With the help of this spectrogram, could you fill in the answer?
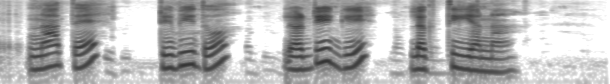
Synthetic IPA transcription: nat̪e | ʈibid̪ɔ | ləɖiɡi | ləɡt̪ijəna

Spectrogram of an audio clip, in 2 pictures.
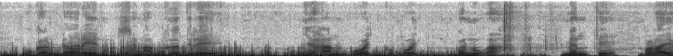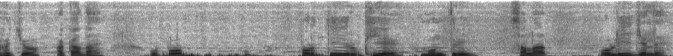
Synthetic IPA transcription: uɡaɳɖaɾɛnsənapʰəd̪ɾɛ | d͡ʒaɦanɡɔc̚kɔpɔc̚bənuʔamɛnt̪ɛbaɽajɦɔt͡ʃɔakad̪aj | upɔ | pɔɾt̪iɾukʰijəmɔnt̪ɾi | salat̪̚ɔlid͡ʒɛlɛ

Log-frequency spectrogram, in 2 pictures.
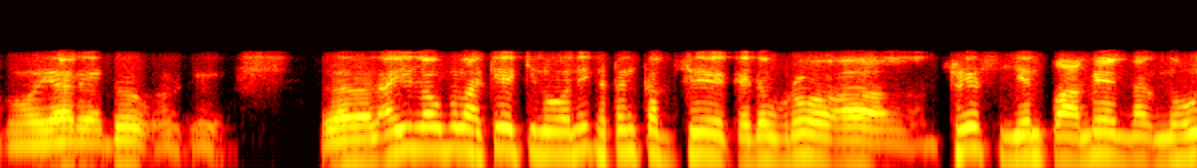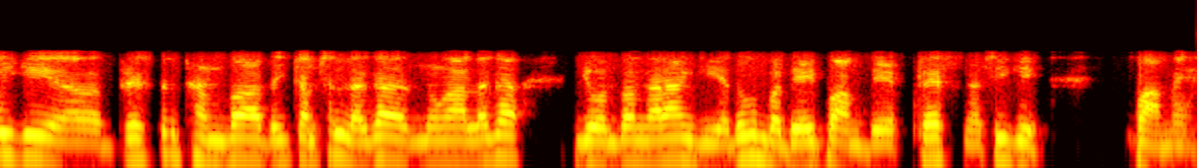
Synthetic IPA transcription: hojaɾeɐdɔ | ɐjlawbɐlakːekiloɐnikʰɐtɐŋkɐp̚sekɐjdawbɾɔ | pʰɾesjenpamenohojɡipʰɾestɐtʰɐmbɐːdɐɡikɐmsʰɐlːɐɡɐnɔŋalɐɡɐ | jonbɐŋɐɾaŋɡiɐdɔɡumbɐdeɐjpamdepʰɾesnɐsiɡi | pame

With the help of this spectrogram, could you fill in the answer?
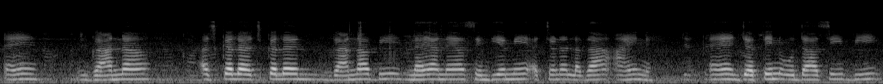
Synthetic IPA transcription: ɛ̃ː | ɡaːna | ɐd͡ʑkəlɐd͡ʑkəlɡaːnabɪnɐjanɐjasɪ̃nd̪ʱiəmẽʔɐ̰t͡ɕəɽ̃̆lɐɠaʔaːɦɪnɪ̆ | ɛ̃ːd͡ʑɐt̪ɪnʊd̪ʱaːsibɪ

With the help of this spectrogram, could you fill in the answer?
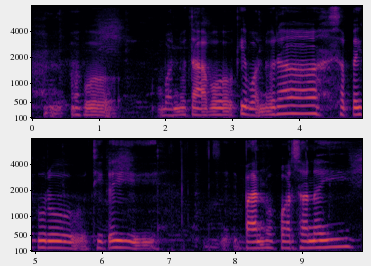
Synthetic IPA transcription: ʌbʌ̰ | bʱʌnːut̪ʌʌ̰bʌkebʱʌ̰nːuɾʌ | sʌbːʌjkuɾotʰikʌj | banːupʌrt͡sʰʌnʌj

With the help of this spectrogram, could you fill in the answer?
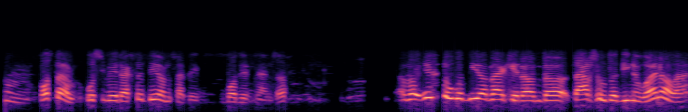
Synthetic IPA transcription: ɦʌkʌst̪oɦaɾukokosilajɾak̚ʰt͡sʰʌt̪ejʌnusat̪ʌj | bʌd͡zeʈ̚d͡zant͡sʰʌ | ʌbʌekʈʌwkʌd̪iʌrakʰeɾʌːnt̪ʌt͡sarsʌwt̪ʌd̪inubʱʌenʌːba

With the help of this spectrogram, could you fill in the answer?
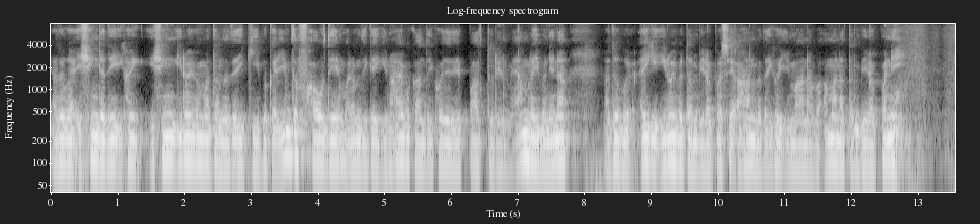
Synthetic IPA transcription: ɐduɡɐʔisiŋdɐdiikʰojisiŋiɾojbɐmɐtɐmdɐdiɐjkibɐkɐɾimdɐpʰawdemɐɾɐmdikɐjɡinuɦajbɐkandɐikʰojdɐdipatːuɾenmɐjamlɐjbɐnenɐ | ɐduɡɐɐjɡiʔiɾojbɐtɐmbiɾɐk̚pɐseʔɐɦanbɐdɐɐjkʰojimanɐbɐʔɐmɐnɐtɐmbiɾɐk̚pɐni

